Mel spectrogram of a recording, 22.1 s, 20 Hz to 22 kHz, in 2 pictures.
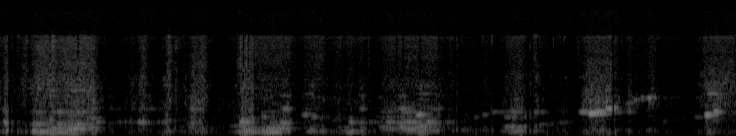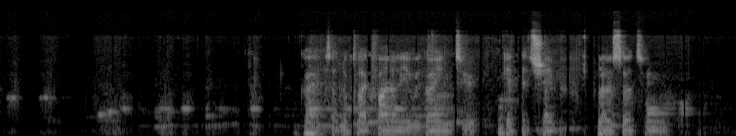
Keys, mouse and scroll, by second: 0.3 click, 0.8 g, 7.1 right click, 7.5 shift+z, 8.1 shift+click, 8.5 shift+z, 9.4 g, 14.2 click, 15.2 click, 15.6 g, 17.7 click, 19.5 scroll, 19.7-22.0 shift+middle drag, 20.1 scroll.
